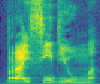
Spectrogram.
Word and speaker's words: praesidium: Thus, praesidium has 4 syllables. Prae, si, di, In dividing a word into syllables, a consonant between two vowels belongs to the second, as rexeramus.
